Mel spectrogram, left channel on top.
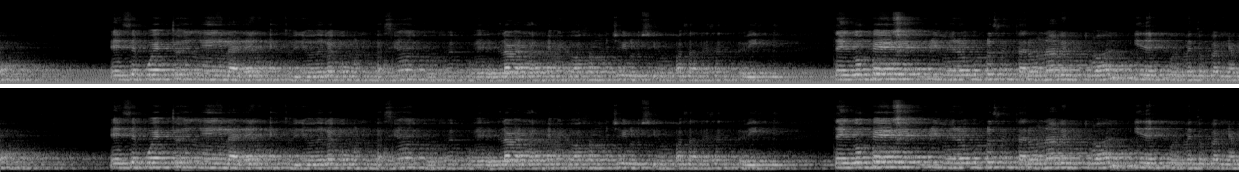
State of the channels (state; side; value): noise; left; hum, 9 dB below the sound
